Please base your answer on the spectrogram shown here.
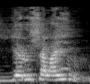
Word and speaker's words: Yerushalayim: there is multi-sourcing Hebrew there is not just a few people it is why this yerushalayim that's a proper pronunciation some a mistake because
